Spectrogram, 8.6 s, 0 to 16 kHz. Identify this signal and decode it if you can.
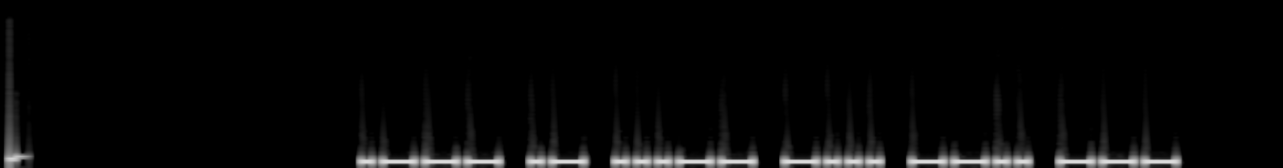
Morse code, heard as a keyed tone, about 17 wpm, 700 Hz. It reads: JA3BZO
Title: DXCC-100 Call Signs - 6 Characters - 17wpm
